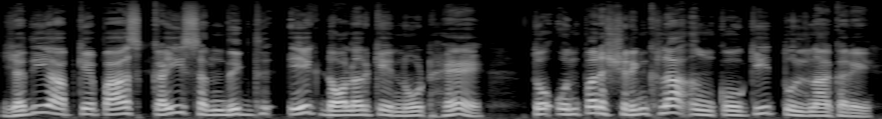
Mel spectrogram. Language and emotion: Hindi, neutral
